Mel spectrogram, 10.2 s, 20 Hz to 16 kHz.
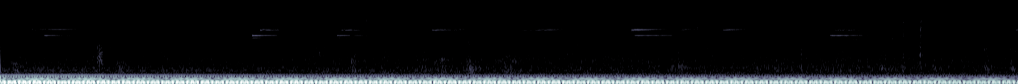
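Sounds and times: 
faint short high whistling tones: 0:00.0 - 0:01.3, 0:02.4 - 0:10.1
large singing bowls ringing in a deep humming drone: 0:00.0 - 0:10.1.

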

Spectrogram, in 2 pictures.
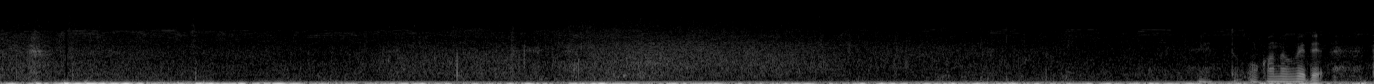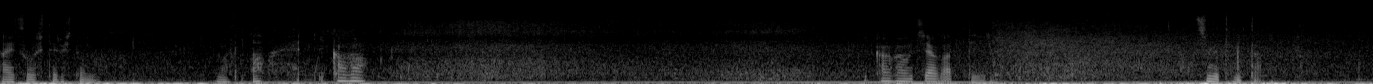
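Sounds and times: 
ocean waves breaking on a beach: 0:00.0 - 0:12.4, 0:13.0 - 0:27.4
speech: 0:13.1 - 0:14.9, 0:15.9 - 0:17.5, 0:22.6 - 0:24.0, 0:25.8 - 0:26.5.

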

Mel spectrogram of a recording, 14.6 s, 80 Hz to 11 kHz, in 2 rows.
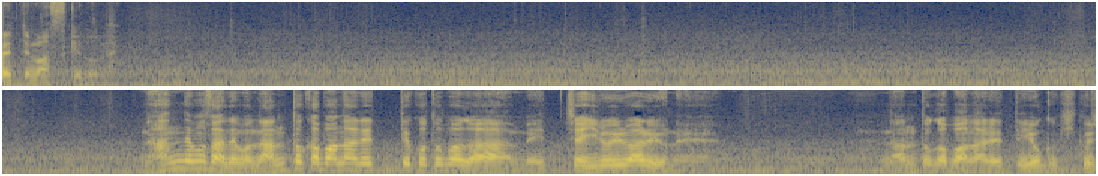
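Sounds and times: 
speech: 0:00.0 - 0:00.9, 0:08.2 - 0:12.0, 0:13.2 - 0:14.5
road noise rumbling inside a moving car: 0:00.0 - 0:14.5.

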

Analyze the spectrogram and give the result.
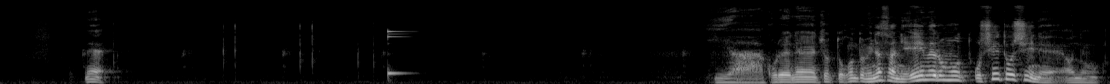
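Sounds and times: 
humming room: 0:00.0 - 0:11.0
speech: 0:00.8 - 0:01.2, 0:07.2 - 0:11.0
clock ticking: 0:00.8 - 0:11.0
bright ringing chime: 0:03.9 - 0:04.3.

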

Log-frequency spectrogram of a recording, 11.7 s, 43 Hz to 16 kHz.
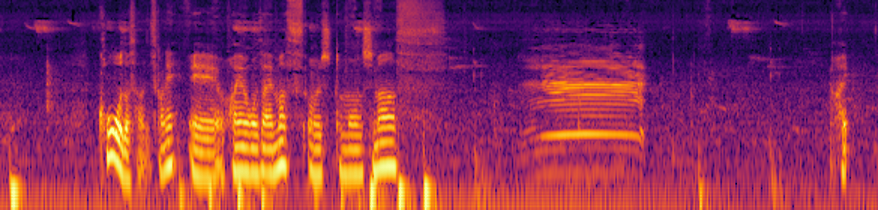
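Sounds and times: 
speech: 0:01.3 - 0:05.8
cow mooing: 0:06.9 - 0:08.7.

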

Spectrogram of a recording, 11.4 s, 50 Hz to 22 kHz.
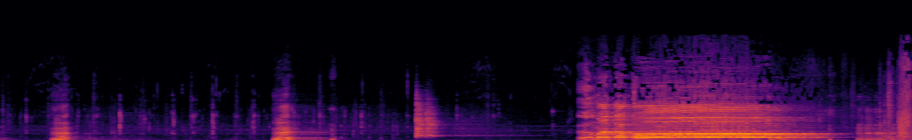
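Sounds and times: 
person chewing fatty meat: 0:00.0 - 0:07.2
person humming: 0:00.6 - 0:01.0, 0:03.4 - 0:04.1, 0:07.2 - 0:11.1
speech: 0:00.6 - 0:01.0, 0:03.4 - 0:03.8.

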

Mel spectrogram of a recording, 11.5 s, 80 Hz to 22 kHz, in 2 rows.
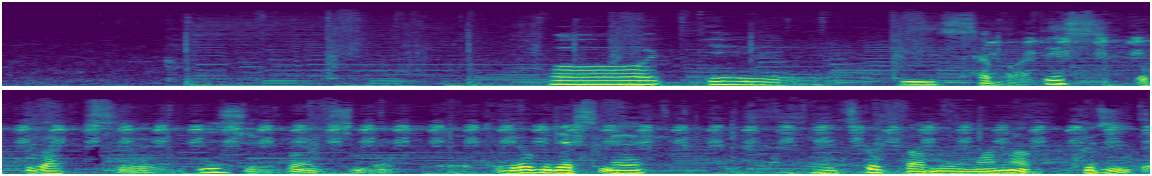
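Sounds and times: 
speech: 0:02.7 - 0:11.4
frogs croaking outdoors in a park: 0:04.5 - 0:11.4.

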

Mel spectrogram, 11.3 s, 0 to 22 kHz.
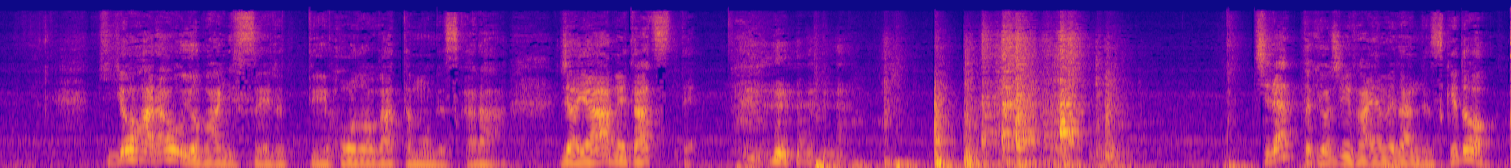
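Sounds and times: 
speech: 0:00.8 - 0:06.5, 0:09.5 - 0:11.3
pots and plates clattering while being washed: 0:07.0 - 0:08.5.

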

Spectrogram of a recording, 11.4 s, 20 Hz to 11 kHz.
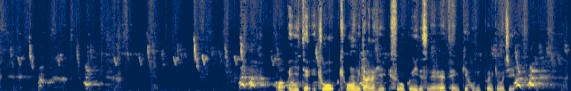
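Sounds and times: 
dog barking outdoors during a morning walk: 0:00.7 - 0:02.1, 0:04.8 - 0:05.9, 0:07.1 - 0:07.6, 0:10.3 - 0:11.3
speech: 0:05.5 - 0:10.6.

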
